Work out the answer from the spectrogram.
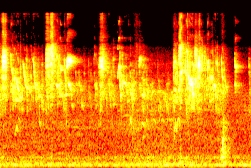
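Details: Perched pet budgies singing in short, separated bursts of squawky chirps and sharp high squeaks, with brief gaps between phrases and a louder, busier run of chatter near the end.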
